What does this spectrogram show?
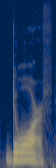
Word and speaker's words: dwarf: Dwarf. Here AR is preceded by the W sound, causing AR to represent the sound OR.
